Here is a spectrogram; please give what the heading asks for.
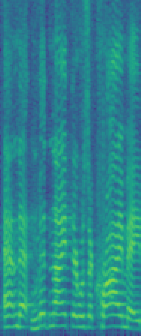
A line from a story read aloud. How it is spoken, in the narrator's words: or a shout made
